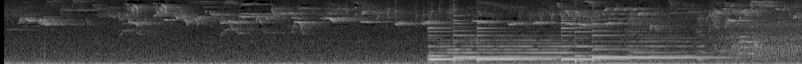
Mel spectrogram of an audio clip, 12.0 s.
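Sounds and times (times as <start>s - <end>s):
low steady background noise: 0.1s - 12.0s
small birds singing: 0.1s - 12.0s.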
